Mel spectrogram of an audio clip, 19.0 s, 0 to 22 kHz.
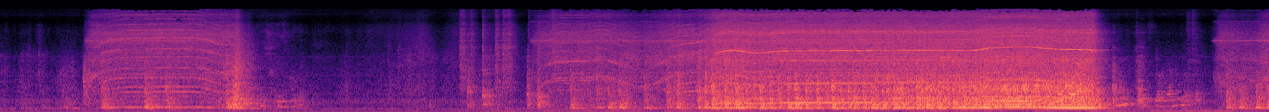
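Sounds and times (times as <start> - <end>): power tool motor whining: 1.3 - 3.6, 8.0 - 16.6.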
